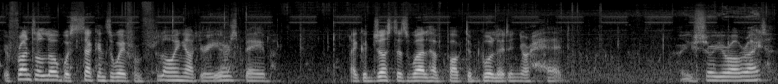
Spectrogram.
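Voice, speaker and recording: An actress playing a caring, steady nomad ally in a video game. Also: female voice, on the low side, brisk, vocal fry, a little hiss or hum. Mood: urgent, soothing.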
